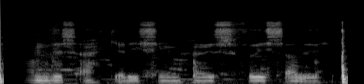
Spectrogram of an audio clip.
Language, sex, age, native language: Icelandic, male, 15, Icelandic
